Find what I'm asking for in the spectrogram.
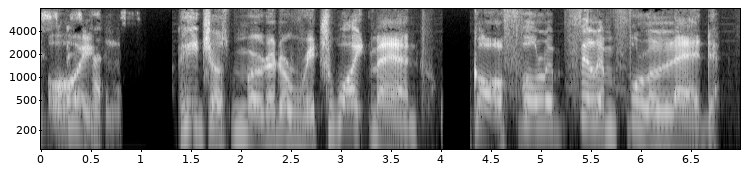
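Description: Putting on a character voice with a Cockney accent, a man speaks at a very slow pace with a high pitch and very wide pitch swings. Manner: aggressive.

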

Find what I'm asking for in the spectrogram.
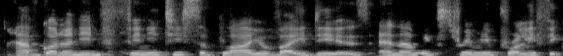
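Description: A woman with a French accent, a fairly high pitch and a moderate pace. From southern France. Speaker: homewares brand founder. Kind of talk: casual interview. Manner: talkative.

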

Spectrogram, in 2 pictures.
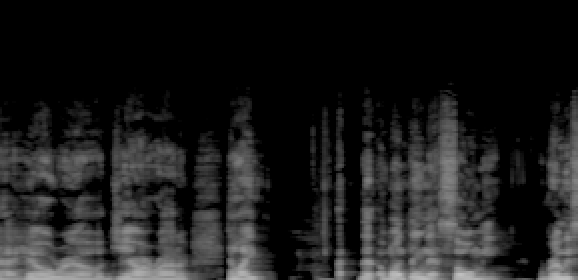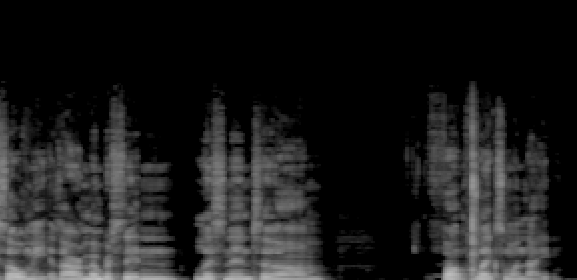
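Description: This voice has a north Florida accent and a dark, mellow tone. It comes with long, frequent pauses. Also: man. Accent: US Southern (north Florida). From Florida, Duval County (Jacksonville). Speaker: podcast host, guest. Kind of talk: casual chat.

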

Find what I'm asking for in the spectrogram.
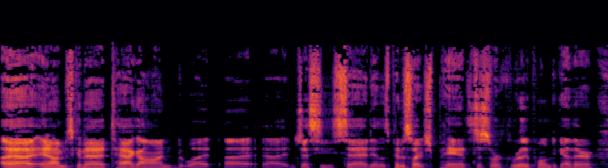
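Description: The man talks in an American accent, keeping a moderate tempo. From Massachusetts, US. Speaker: podcast co-host. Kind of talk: casual chat. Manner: animated.

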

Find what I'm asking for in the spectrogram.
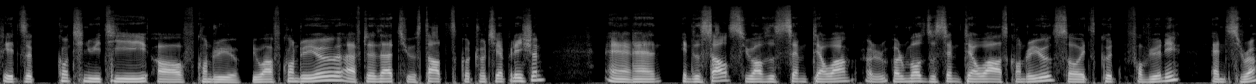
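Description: A man with a French accent, medium in pitch, at a moderate pace with ordinary pitch variation and very even loudness, in a very clean recording with a silent background and a dry, close sound with no echo. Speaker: winemaker. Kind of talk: interview. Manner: halting.

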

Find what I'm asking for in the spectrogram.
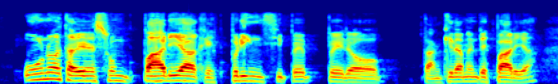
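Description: Here is a plain, everyday voice from a man. He talks at a fairly quick pace with a fairly high pitch. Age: 30s. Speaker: anime podcast guest. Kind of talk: casual chat.

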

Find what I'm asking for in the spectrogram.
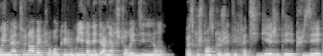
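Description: A woman's fairly high, somewhat breathy voice with a dark, mellow tone, ordinary pitch variation and a fairly quick pace. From southeastern France, Avignon. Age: 30s. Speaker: athlete and sports coach. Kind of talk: interview.

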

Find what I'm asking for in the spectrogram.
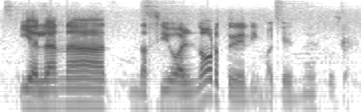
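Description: A man speaks with lively intonation. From Peru, Chiclayo (northern coast). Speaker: game event organizer. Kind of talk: casual interview chat. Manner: halting, many fillers and repetitions.

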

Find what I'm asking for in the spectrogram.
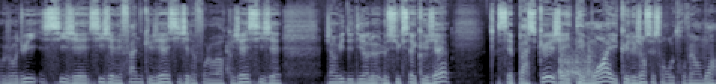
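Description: The voice is somewhat breathy, with fairly even intonation at a moderate pace. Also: man, fairly high pitch for a man. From Benin, West Africa. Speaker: afro-pop singer. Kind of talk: interview.

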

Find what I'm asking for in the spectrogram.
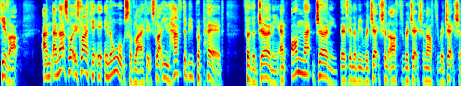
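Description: A man with an ordinary speaking voice and a medium pitch talks at a fairly quick pace with lively intonation and very even loudness, on a very clean recording with a silent background. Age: 30s. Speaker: musician. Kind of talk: casual chat.

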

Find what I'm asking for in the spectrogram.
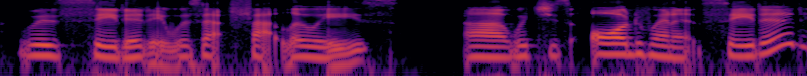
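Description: A woman of medium pitch with an Australian accent at a moderate pace, on a very clean recording with a silent background. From New South Wales, Northern Rivers. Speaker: musician. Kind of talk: casual chat.

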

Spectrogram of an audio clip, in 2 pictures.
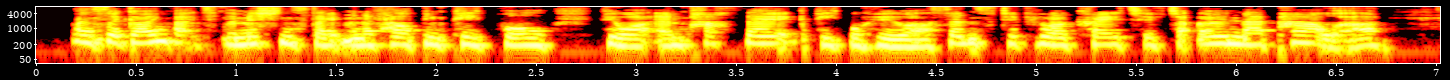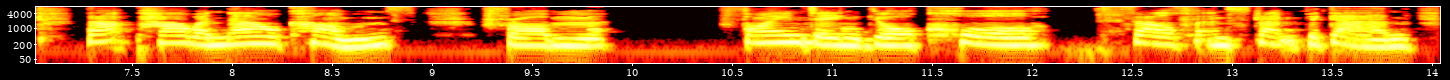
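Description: A woman talks at a moderate pace with a medium, somewhat breathy voice and ordinary pitch variation. The sound is dry and close, without echo. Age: 40s. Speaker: writer and writing teacher. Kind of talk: interview conversation.

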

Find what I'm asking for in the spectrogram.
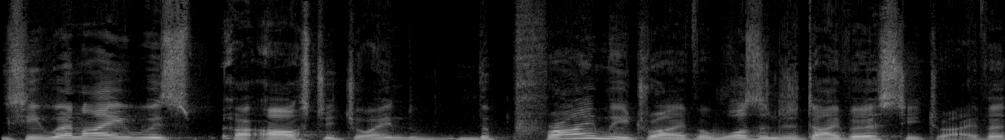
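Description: A man with an unremarkable speaking voice talks at a moderate pace in a fairly high pitch, with lively intonation and hardly any pauses. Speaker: retired military officer. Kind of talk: TV panel interview. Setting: studio.

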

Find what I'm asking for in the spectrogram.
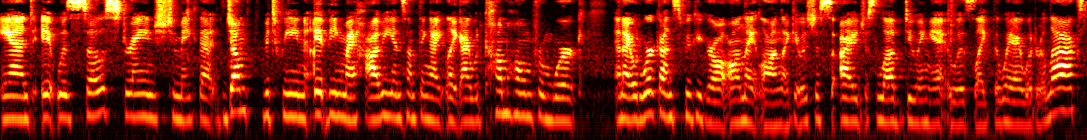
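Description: A woman of medium pitch speaks at a fairly quick pace with hardly any pauses. Her intonation is fairly even, and there is noticeable background noise. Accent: American. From Detroit, US. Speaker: illustrator. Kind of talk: interview.

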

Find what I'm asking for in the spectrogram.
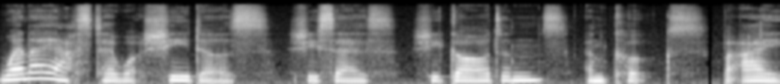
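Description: The tone is dark and mellow. The sound is dry and close with no echo, in a very clean recording with a silent background. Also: woman. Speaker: podcast host. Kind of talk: interview conversation.

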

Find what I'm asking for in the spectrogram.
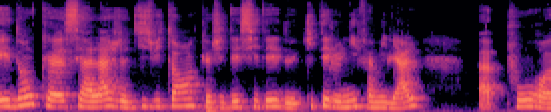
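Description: An unremarkable speaking voice from a woman, medium in pitch, at a fairly slow pace with fairly even intonation. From Portugal (Lisbon), moved to France at 13. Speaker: entrepreneur, tea brand co-founder. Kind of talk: casual conversation, personal story.

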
